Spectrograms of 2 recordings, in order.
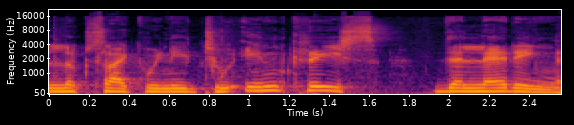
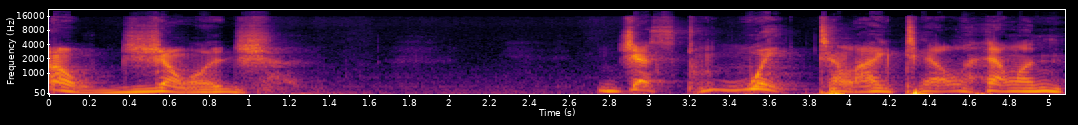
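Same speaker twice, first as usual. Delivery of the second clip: put-on wheezy character voice, slower. Goof around with a voice you admit you're not that good at, a wheezy Weezy Jefferson voice. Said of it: "I gotta hang up the wheezy".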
